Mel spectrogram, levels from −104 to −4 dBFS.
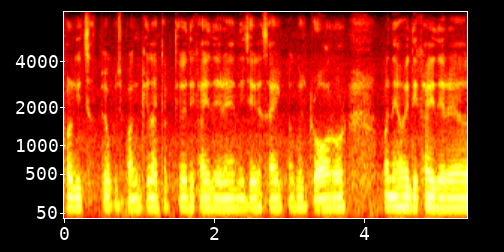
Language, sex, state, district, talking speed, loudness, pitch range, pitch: Hindi, male, Bihar, Araria, 265 wpm, -17 LUFS, 100-105 Hz, 100 Hz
